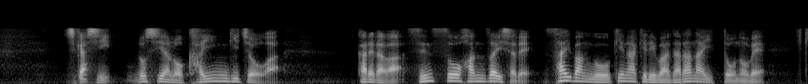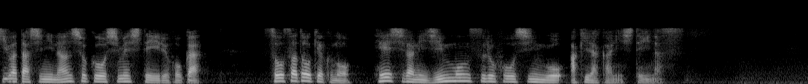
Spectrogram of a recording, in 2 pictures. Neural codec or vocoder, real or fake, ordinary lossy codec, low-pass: codec, 24 kHz, 0.5 kbps, DualCodec; fake; MP3, 32 kbps; 5.4 kHz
